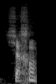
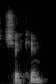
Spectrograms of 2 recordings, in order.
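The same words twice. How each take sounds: First: High Scouse "Chicken" with a throaty k; Scouse accent. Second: Said in the usual way. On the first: Shown as a demonstration. Showing the best word for getting into Scouse, Scouse accent. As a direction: hit "Chicken" in Scouse, the k scraped like "kh". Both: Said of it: "to get into the Scouse accent is chicken".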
